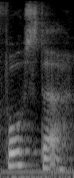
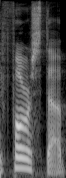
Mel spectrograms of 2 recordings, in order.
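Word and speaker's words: Marc Forster: I keep wanting to say Forrester, but it's not. It's Forster. I made sure to pronounce it properly.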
